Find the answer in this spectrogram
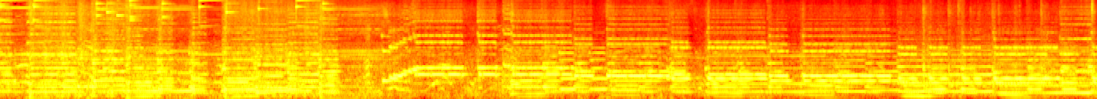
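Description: Dutch-style street organ (the Jubileumorgel), a mechanical pipe organ, playing a tune: pipe melody over a bass note about once a second, with a brief drop in the music shortly before the middle.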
